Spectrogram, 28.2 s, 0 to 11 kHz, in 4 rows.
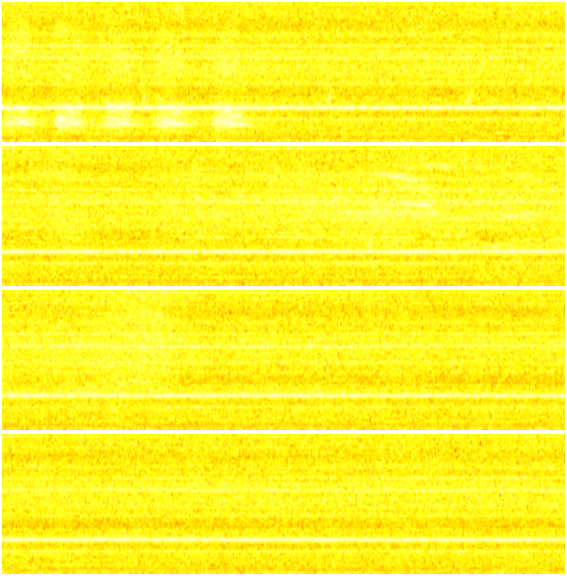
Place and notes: {"title": "Siūlų g., Kaunas, Lithuania - Gasbox hum amidst industrial block", "date": "2021-05-13 13:00:00", "description": "General atmosphere, centered around a drone of a single gasbox, recorded with ZOOM H5 amidst industrial building block.", "latitude": "54.87", "longitude": "23.94", "altitude": "32", "timezone": "Europe/Vilnius"}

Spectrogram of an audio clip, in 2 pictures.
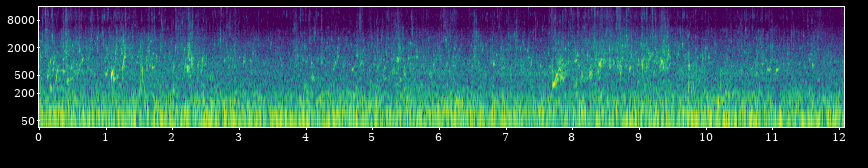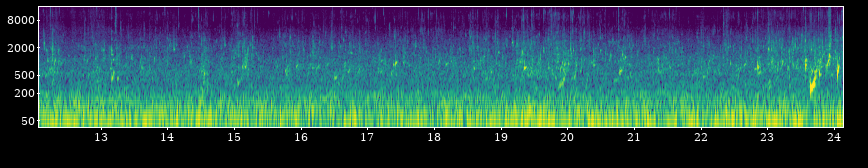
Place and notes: {"title": "彌陀漁港, Mituo Dist., Kaohsiung City - At the pier", "date": "2018-05-07 14:33:00", "description": "At the pier, Sound of the waves, Construction sound\nZoom H2n MS+XY", "latitude": "22.76", "longitude": "120.23", "timezone": "Asia/Taipei"}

